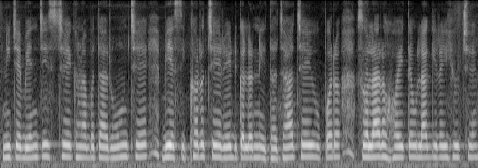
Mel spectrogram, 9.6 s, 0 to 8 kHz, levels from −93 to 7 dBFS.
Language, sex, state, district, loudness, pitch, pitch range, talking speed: Gujarati, female, Gujarat, Gandhinagar, -18 LUFS, 200 Hz, 195-210 Hz, 140 wpm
